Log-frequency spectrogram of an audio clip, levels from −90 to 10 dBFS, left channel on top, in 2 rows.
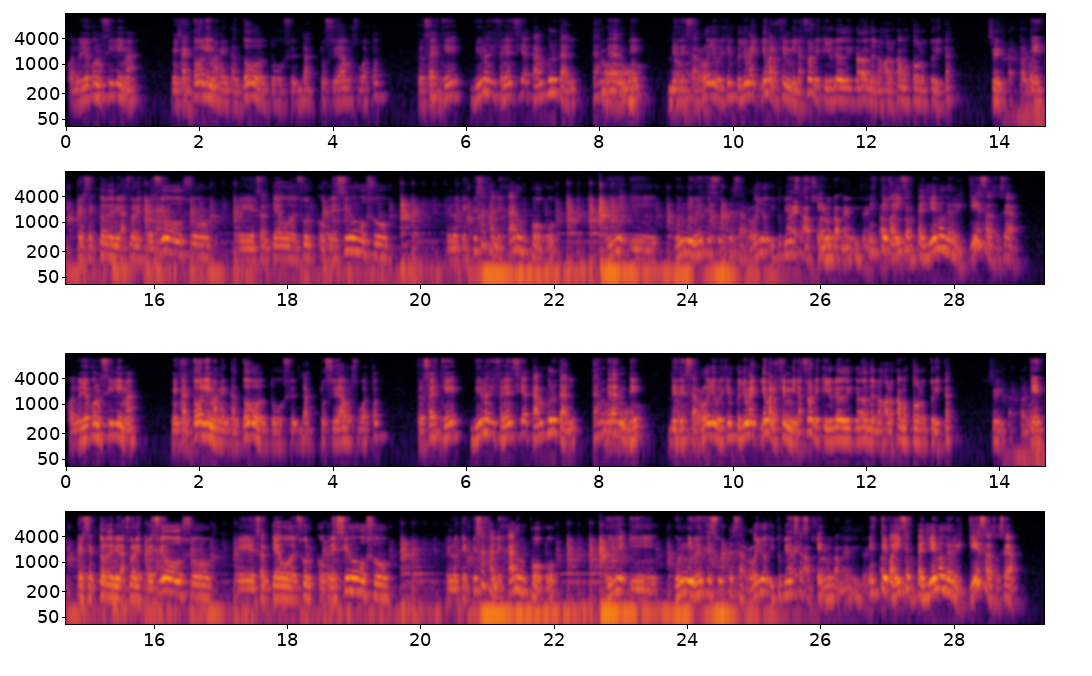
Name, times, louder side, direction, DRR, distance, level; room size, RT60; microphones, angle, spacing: voice 1, 0.0-1.1 1.6-4.7 5.3-7.6 7.9-8.6 9.0-13.3 14.5-16.9 17.2-19.5 20.4-22.0 22.7-26.1 26.7-28.9, right 5 dB, 80° right, 0.7 m, -27 dB
voice 2, 8.0-8.6 9.0-9.7 11.8-12.1 13.8-14.6 25.5-27.4, left 4 dB, 65° left, 1.1 m, -35 dB
sound 1, 14.0-25.5, right 1 dB, 35° left, 2.0 m, -34 dB
6.2 x 3.8 x 2.2 m
head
